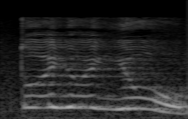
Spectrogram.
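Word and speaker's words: Tuiuiú: Tuiuiu, mesma coisa. Tui, ui, u. Tem um ditongo aqui, ui, e o u tá sozinho, mas por estar na última sílaba, continuou.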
